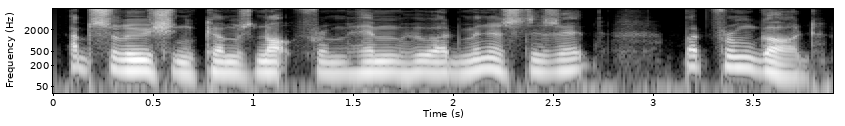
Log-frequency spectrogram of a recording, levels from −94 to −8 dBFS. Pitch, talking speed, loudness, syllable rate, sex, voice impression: 130 Hz, 170 wpm, -17 LUFS, 5.4 syllables/s, male, masculine, slightly old, slightly thick, slightly tensed, powerful, slightly muffled, raspy, mature, wild, lively, strict, intense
